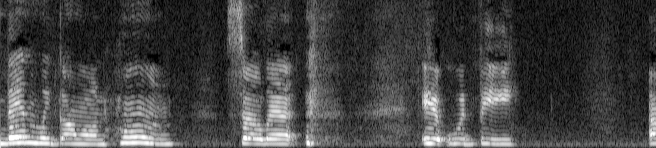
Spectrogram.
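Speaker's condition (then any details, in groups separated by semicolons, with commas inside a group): Cerebral palsy; congenital, uses wheelchair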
